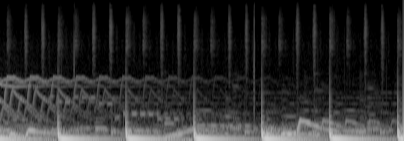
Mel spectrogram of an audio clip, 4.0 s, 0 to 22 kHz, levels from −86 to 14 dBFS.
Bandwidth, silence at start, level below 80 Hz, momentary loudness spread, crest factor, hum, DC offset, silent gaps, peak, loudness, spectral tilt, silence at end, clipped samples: 2.8 kHz; 0 s; -20 dBFS; 9 LU; 12 dB; none; under 0.1%; none; -6 dBFS; -23 LUFS; -9 dB/octave; 0 s; under 0.1%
